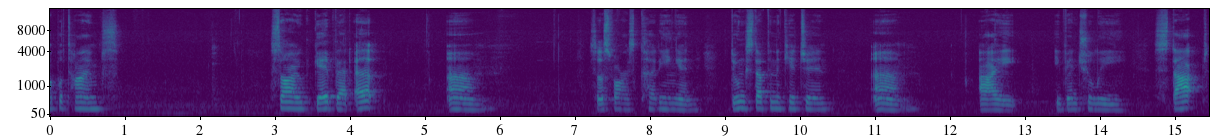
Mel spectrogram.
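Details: Young woman with self-reported ataxia type 46, with symptoms beginning in high school, who says her voice trembles whenever she talks; voice tremor (ataxic speech).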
